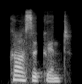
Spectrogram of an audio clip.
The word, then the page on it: cosecant: Indian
